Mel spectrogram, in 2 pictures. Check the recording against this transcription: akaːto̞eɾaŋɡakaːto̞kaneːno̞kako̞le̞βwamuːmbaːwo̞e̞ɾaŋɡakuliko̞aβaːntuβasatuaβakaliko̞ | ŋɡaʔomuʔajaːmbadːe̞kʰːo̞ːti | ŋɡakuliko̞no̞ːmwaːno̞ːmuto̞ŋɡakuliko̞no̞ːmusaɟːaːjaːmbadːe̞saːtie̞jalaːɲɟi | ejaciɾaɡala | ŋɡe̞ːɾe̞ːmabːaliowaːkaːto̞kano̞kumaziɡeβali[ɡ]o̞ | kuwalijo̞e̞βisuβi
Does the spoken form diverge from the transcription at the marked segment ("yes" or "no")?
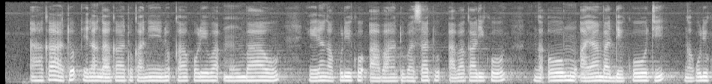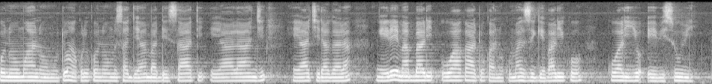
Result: yes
